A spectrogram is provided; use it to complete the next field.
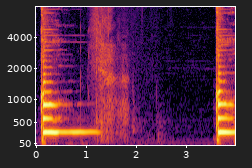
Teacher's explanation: The important thing here is that this sound has the right shape. It begins with the k sound, which is a transient with lots of information in it. And as you stretch that, it becomes the attack of the bell.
